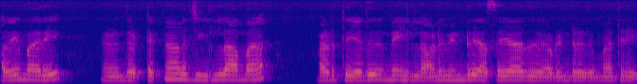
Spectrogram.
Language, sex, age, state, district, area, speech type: Tamil, male, 30-45, Tamil Nadu, Pudukkottai, rural, spontaneous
